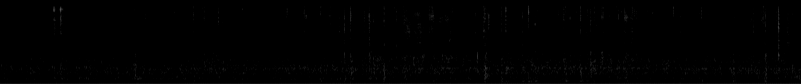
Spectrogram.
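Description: Fingertips and nails of both hands tap and scratch the plastic keys of a backlit Acer laptop keyboard. The result is a quiet, steady patter of short, dry clicks with a bright, scratchy edge and several sharper taps standing out.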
